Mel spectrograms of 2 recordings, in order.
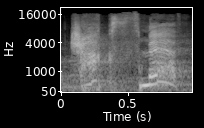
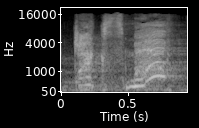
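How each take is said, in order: First: High, insistent imitation; emphatic naming. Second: High, questioning imitation; astonished echo. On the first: Shopper explaining whose daughter it is, emphatic. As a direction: drop the famous name with pointed emphasis. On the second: Friend learning whose daughter it is, astonished. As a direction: echo the name as an amazed question.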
